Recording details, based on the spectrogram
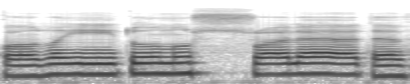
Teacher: قاف، ضاد اور صاد تینوں کو پر پڑھا جائے گا۔ حروف مستعلیہ کے حروف ہیں، باقی کسی بھی حرکت والے حرف کو کھینچنا نہیں۔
